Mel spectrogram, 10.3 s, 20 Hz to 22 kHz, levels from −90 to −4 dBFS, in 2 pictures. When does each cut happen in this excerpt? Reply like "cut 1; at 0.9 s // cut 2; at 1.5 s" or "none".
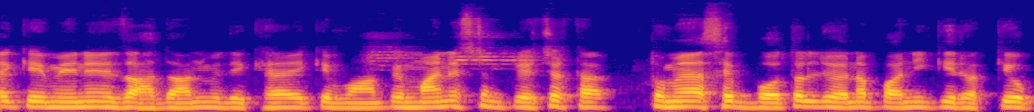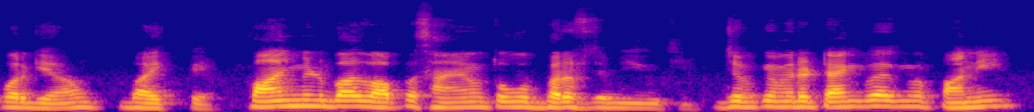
none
